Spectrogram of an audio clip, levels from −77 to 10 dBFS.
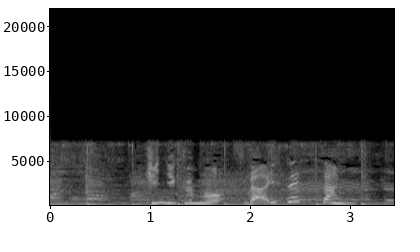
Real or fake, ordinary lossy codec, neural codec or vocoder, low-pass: real; none; none; 7.2 kHz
